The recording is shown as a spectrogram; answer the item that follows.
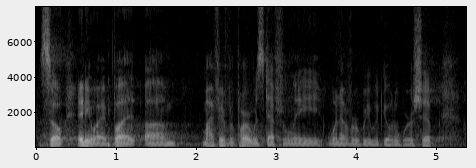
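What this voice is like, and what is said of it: Hoarse voice, losing it. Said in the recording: “I am losing my voice. I don't normally sound like this.”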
